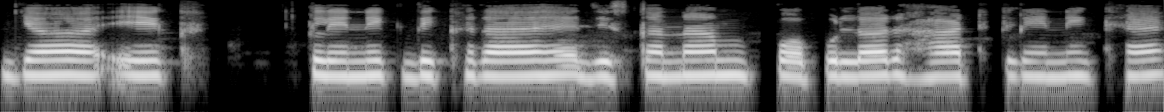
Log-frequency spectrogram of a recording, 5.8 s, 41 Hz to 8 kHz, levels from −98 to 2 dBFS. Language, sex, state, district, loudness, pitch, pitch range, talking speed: Hindi, female, Bihar, Sitamarhi, -16 LUFS, 230 Hz, 225-235 Hz, 125 wpm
